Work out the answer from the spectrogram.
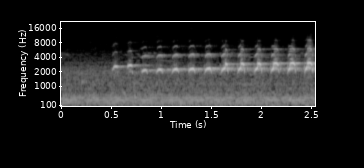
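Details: Osprey calling from the Hog Island nest on 3 September 2019, live camera: a string of about eleven high whistled chips that grow louder and slightly shriller toward the end, steady background hum beneath.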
